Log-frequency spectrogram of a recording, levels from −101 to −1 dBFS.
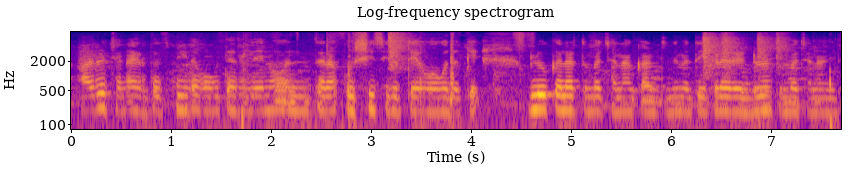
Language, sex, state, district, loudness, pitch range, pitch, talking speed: Kannada, female, Karnataka, Belgaum, -27 LUFS, 185-195 Hz, 190 Hz, 155 wpm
